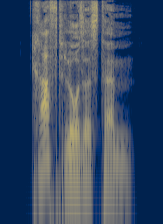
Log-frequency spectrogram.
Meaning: strong dative masculine/neuter singular superlative degree of kraftlos
- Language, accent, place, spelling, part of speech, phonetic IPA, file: German, Germany, Berlin, kraftlosestem, adjective, [ˈkʁaftˌloːzəstəm], De-kraftlosestem.ogg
